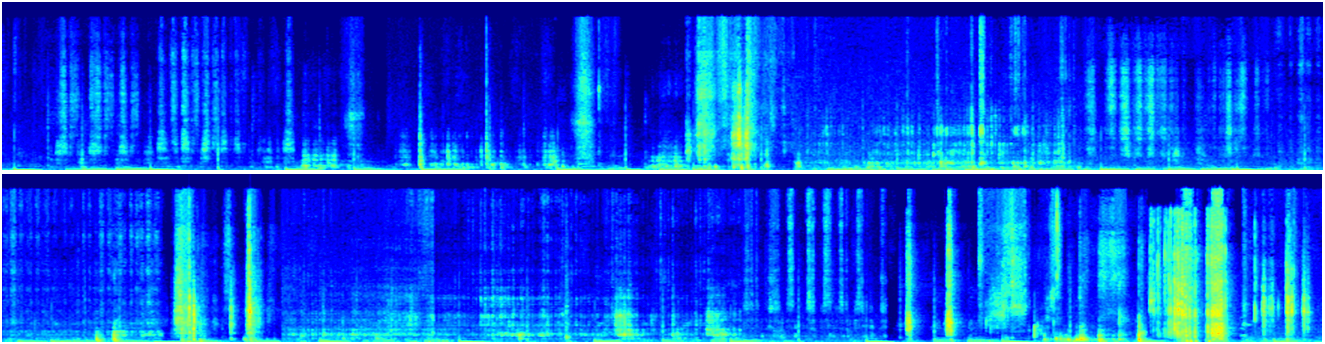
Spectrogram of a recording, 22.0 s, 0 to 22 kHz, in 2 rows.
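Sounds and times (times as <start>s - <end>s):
paper crinkling: 5.7s - 9.2s, 11.8s - 13.4s, 19.2s - 22.0s
paper rustling: 5.7s - 9.6s, 11.7s - 14.6s, 15.2s - 22.0s.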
